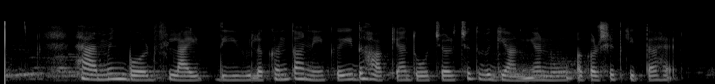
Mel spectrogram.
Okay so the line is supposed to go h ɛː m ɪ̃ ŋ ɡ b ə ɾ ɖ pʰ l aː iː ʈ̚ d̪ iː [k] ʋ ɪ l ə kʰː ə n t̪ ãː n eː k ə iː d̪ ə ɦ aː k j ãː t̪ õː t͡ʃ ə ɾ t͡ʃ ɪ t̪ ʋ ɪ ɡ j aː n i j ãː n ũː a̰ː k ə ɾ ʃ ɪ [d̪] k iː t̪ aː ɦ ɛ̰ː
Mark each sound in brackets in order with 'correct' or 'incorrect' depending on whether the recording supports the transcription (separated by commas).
incorrect, incorrect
